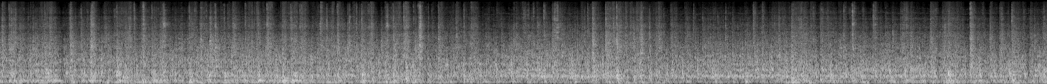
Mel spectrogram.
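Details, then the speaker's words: Bosch Classic 6 1200 Express washing machine hot-wired straight to the motor, top ballast removed, loaded with objects: heavy irregular pounding and rattling bangs as the drum turns, gradually tearing itself apart; drum support (spider) suspected breaking up. "i'm gonna move it back to where it was and give another go it is it is gradually like tearing itself apart it's pretty grim in there"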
